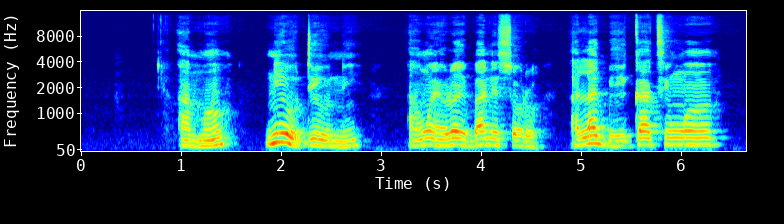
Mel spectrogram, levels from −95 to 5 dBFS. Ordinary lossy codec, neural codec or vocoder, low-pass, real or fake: none; vocoder, 44.1 kHz, 128 mel bands, Pupu-Vocoder; 14.4 kHz; fake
